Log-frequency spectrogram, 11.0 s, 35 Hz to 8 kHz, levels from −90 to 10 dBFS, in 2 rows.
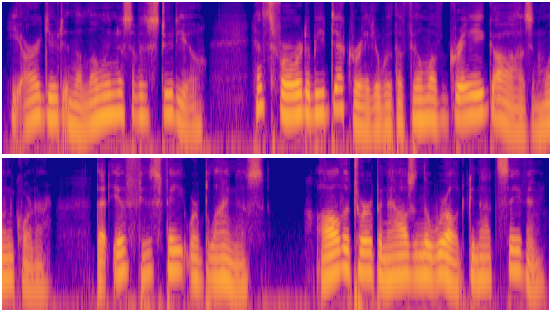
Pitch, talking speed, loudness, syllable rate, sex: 120 Hz, 205 wpm, -18 LUFS, 5.8 syllables/s, male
